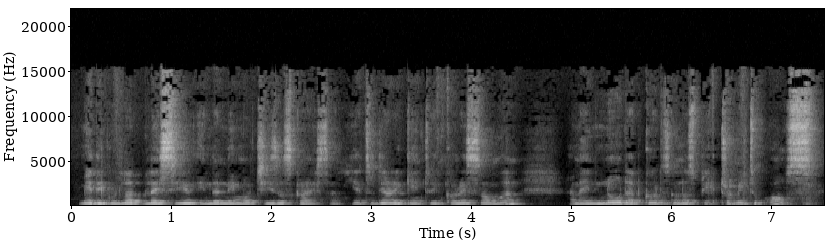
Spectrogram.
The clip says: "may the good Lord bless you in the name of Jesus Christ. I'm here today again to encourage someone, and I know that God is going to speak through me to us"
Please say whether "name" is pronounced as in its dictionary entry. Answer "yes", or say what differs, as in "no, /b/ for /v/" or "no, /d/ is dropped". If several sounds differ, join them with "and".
yes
